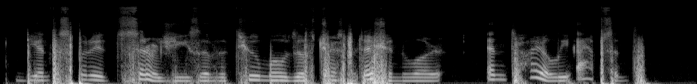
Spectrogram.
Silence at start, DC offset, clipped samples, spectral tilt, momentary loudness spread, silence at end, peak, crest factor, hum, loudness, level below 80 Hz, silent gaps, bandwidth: 0.15 s; under 0.1%; under 0.1%; -7.5 dB/octave; 10 LU; 0.4 s; -2 dBFS; 18 dB; none; -21 LUFS; -28 dBFS; none; 15.5 kHz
